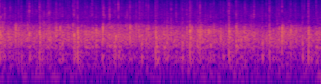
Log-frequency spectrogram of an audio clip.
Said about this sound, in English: Our church took a next step. Yeah, you can clap on it.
